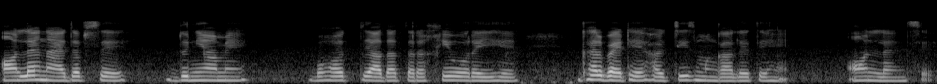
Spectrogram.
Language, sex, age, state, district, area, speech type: Urdu, female, 30-45, Telangana, Hyderabad, urban, spontaneous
